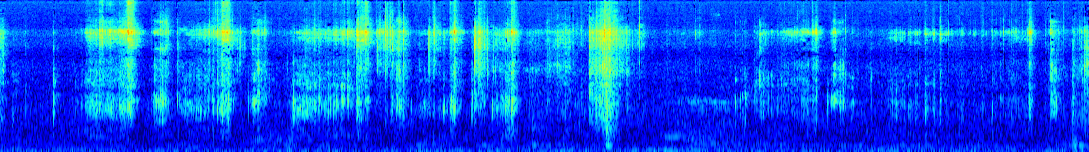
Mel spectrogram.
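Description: A box-cutter blade slices thin flakes from the scored surface of a solid green bar of soap held in the palm. It gives a quiet run of crisp, crunchy cutting bursts with a bright, hissy edge, each ending quickly with almost no low end.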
